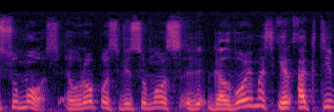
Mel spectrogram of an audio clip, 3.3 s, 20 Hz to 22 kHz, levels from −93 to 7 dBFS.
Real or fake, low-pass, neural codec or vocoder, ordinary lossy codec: real; 14.4 kHz; none; MP3, 64 kbps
